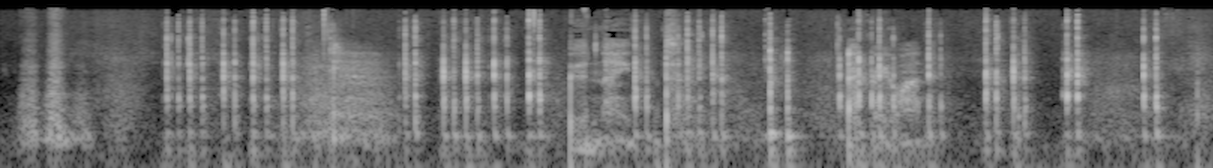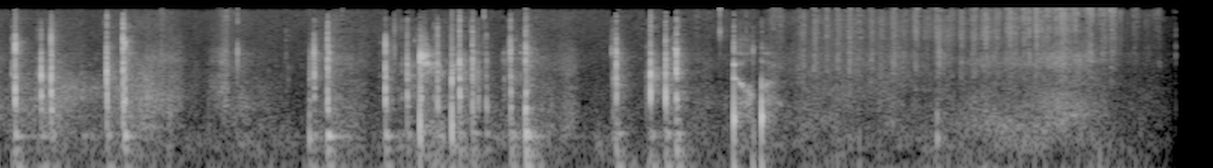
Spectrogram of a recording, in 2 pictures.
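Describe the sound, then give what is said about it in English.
Rapid, crisp keystrokes clatter on a computer keyboard, one of several keyboards tried for racing, in a dense, fast stream of clicks, fairly loud, with no talking over it. “Those first two keyboards definitely would be my choice for racing,”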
